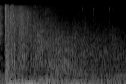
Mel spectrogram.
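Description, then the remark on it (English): A single heavy cannon blast with a sharp, loud onset, followed by a rumbling low-end decay that lingers for about a second. No voices are present. “No, you somehow dodged out of the way of the cannon fire.”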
